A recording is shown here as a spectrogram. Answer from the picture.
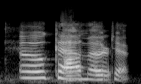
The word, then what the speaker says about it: Okamoto: Okamoto. – Oka. Wait a minute. – Long O's.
